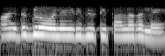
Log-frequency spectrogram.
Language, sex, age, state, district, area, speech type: Malayalam, female, 18-30, Kerala, Ernakulam, rural, conversation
